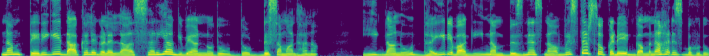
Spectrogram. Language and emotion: Kannada, happy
